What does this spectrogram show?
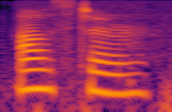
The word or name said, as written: ouster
